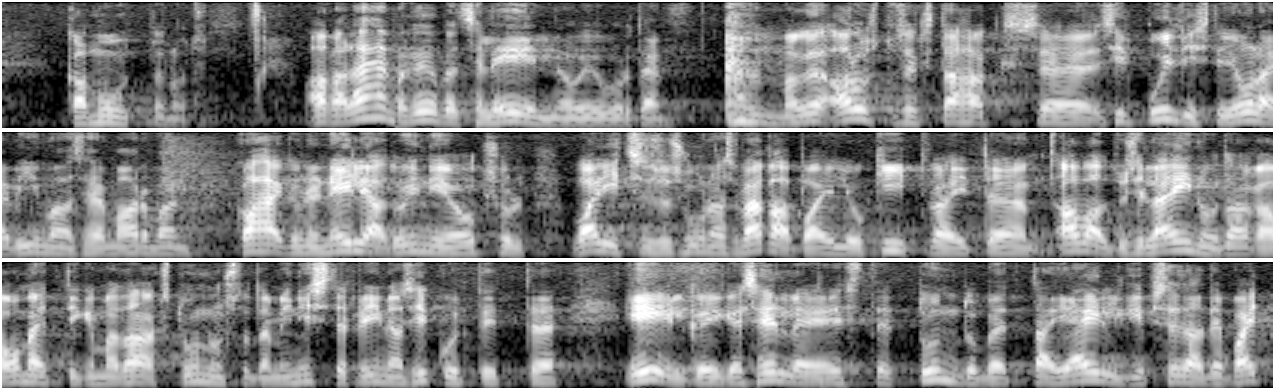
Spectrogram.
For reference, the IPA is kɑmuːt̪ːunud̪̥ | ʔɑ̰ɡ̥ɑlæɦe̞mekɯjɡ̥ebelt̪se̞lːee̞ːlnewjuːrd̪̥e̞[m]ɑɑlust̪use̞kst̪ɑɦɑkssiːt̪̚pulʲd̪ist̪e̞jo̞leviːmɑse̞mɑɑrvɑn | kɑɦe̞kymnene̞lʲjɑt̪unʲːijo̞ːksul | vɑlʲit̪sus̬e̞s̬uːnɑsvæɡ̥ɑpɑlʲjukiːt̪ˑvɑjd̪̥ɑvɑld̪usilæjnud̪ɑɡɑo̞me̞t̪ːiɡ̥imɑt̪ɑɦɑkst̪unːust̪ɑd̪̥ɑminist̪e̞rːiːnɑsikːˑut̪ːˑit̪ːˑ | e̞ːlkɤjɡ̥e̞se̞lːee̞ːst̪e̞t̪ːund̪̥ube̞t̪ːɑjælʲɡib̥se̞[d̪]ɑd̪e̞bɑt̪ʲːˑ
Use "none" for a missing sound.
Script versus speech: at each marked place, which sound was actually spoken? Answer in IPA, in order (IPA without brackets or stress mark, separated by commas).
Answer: m, d̪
